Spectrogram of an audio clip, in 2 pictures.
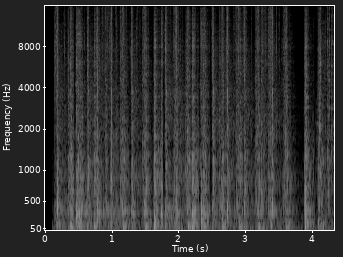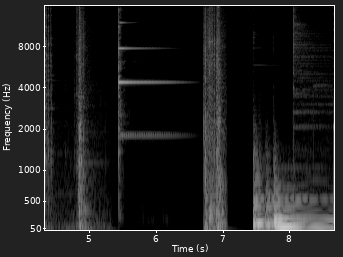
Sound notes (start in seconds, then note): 0.1 typewriter keys click; 5.4 bell clangs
